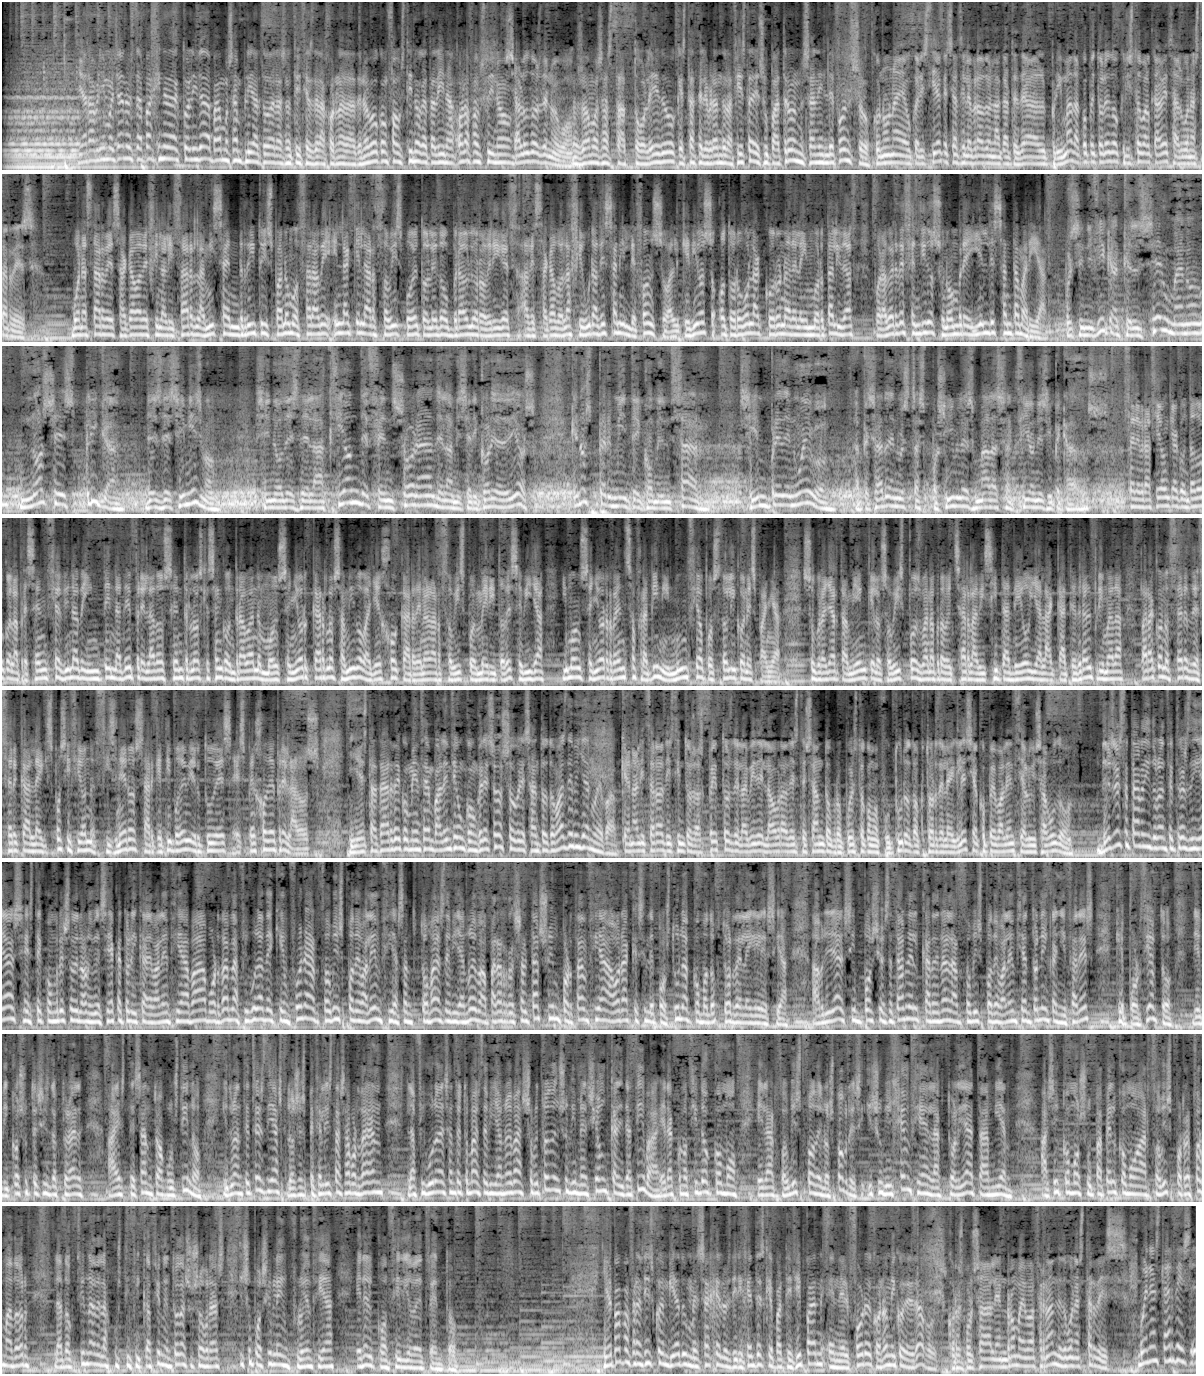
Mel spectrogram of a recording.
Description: El arzobispo de Toledo, Braulio Rodríguez Plaza, ha presidido la Santa Misa en rito hispano-mozárabe en la festividad de San Ildefonso, patrono de la archidiócesis de Toledo.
